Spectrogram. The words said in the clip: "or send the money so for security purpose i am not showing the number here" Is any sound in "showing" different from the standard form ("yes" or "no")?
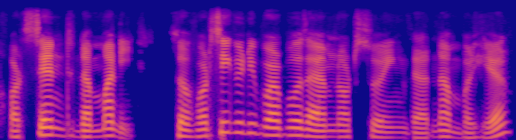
yes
